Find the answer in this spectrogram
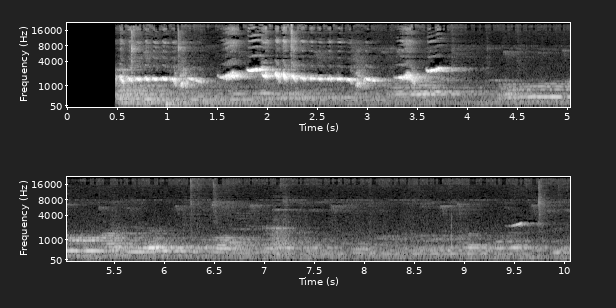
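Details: White-rumped shama singing in the afternoon: a run of loud, varied whistled phrases sliding between low and high notes for about three seconds, then fading to softer low warbling with a steady background hum.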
